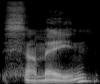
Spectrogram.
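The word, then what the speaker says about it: Samhain: come from the Celtic Festival at sin pronounced samain in some parts of the Celtic world uh when I see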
